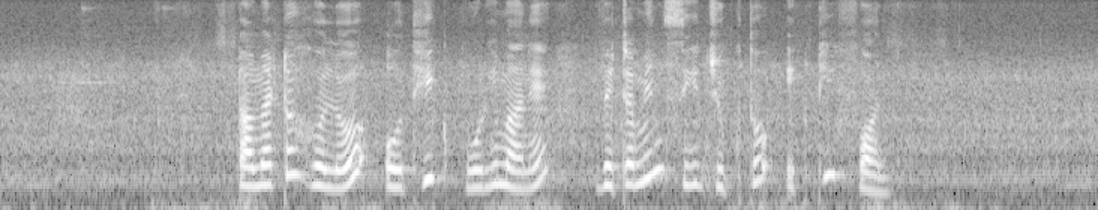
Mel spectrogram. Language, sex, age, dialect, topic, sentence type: Bengali, female, 25-30, Standard Colloquial, agriculture, statement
